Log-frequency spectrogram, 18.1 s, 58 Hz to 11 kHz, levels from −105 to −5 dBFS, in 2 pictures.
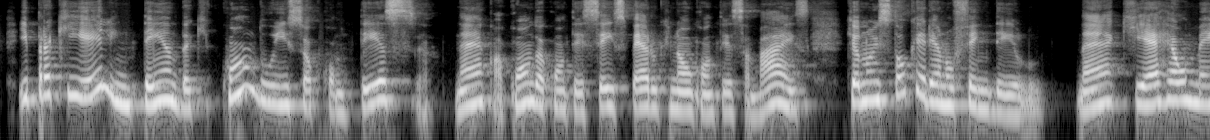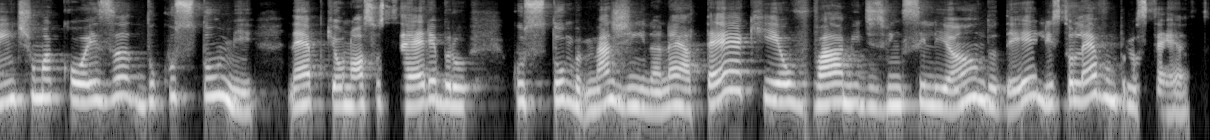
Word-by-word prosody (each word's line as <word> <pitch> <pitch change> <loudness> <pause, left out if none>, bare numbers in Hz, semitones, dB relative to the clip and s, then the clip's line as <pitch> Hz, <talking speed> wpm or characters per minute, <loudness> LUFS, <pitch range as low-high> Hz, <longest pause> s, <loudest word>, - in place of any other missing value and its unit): E 275 - 0
pra 310 +3 +2
que 310 -1 -1
ele 365 +6 +2
entenda 220 -1 +2
que 195 +4 -18
quando 285 - 0
isso 220 -2 -1
aconteça, 195 +8 -2
né, 210 +7 +1
qua 245 - -8
quando 225 +2 +1
acontecer 185 -3 -3
espero 200 -1 0
que 195 0 -11
não 180 -1 +1
aconteça 165 0 -5
mais 195 +4 0 0.3
que - - -4
eu - - +3
não 250 +1 +2
tô 315 +4 -2
querendo 250 -10 +1
ofendê-lo, 185 -7 -3 0.2
né. 215 +6 +1
Que 235 -1 -3
é 220 +1 +7
realmente 250 +2 +1
uma 280 0 +2
coisa 260 +2 +1
do 240 -1 -4
costume, 285 - +1 0.2
né. 215 +3 +3
Porque 230 -1 -5
o 210 - 0
nosso 215 +2 +1 0.2
cérebro 215 0 +2 0.3
costuma 240 -1 +1
imagina, 205 -2 0
né, 210 +3 0
até, 230 - +2
que 375 -8 -5
eu 240 0 +4
vá 225 +1 +3
me 230 -1 +1
desvencilhando 215 +3 0
dele, 250 +7 -1
isso 230 +2 -2
leva 280 +5 +1
um 255 - +3
processo. 180 -7 -5
225 Hz, 170 wpm, -24 LUFS, 200-255 Hz, 0.3 s, é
